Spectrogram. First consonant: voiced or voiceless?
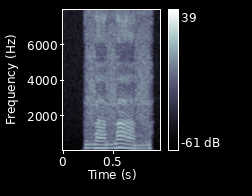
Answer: voiced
